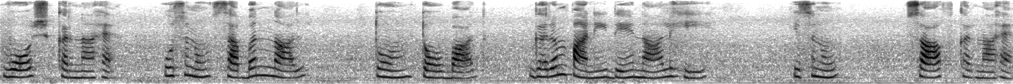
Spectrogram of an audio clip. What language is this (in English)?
Punjabi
